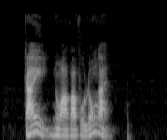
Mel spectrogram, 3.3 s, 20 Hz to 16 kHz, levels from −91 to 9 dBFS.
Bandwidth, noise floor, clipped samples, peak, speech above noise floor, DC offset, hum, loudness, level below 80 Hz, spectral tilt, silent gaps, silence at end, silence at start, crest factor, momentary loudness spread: 11.5 kHz; -78 dBFS; under 0.1%; -2 dBFS; 54 dB; under 0.1%; none; -24 LUFS; -64 dBFS; -7.5 dB/octave; none; 1.15 s; 0.5 s; 24 dB; 10 LU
